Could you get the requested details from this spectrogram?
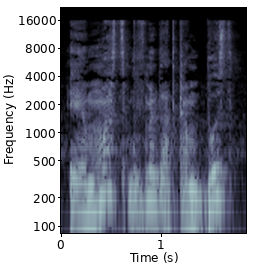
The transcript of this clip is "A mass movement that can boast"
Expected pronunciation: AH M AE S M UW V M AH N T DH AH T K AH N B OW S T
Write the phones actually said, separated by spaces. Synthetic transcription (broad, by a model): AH M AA S M UW V M AH N T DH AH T K AH N B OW S T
